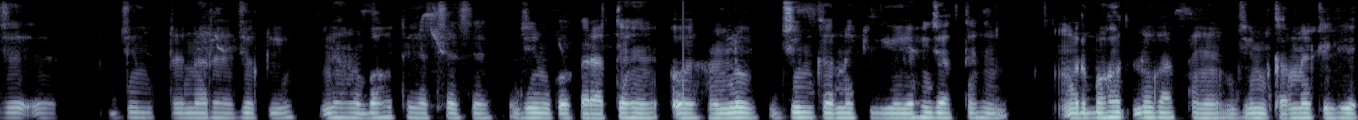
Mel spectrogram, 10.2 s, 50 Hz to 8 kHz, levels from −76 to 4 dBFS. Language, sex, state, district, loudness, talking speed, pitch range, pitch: Hindi, male, Bihar, Darbhanga, -21 LUFS, 205 wpm, 115-120 Hz, 115 Hz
